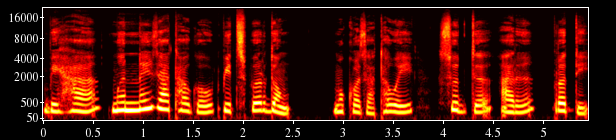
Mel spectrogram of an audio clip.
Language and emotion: Bodo, neutral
